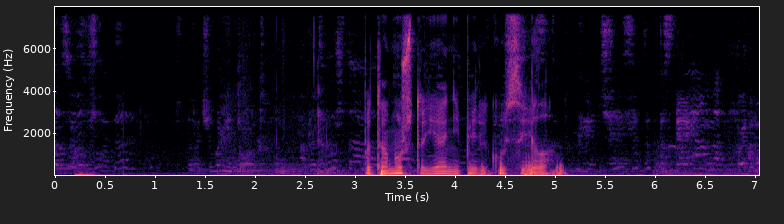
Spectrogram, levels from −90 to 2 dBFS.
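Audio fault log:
0.40–1.63 s and 3.64–5.99 s, one channel drops out: the speech level falls abruptly by about 6 dB and jumps back up at the end of each stretch. The likely cause is one stereo channel going silent, so the mono sum carries only the surviving side and everything shared between the two channels loses half its amplitude. Unlike a gain dip or ducking, the step is exactly 6 dB with hard edges and no ramp.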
